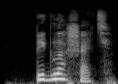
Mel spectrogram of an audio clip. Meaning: to invite
- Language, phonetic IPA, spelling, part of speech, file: Russian, [prʲɪɡɫɐˈʂatʲ], приглашать, verb, Ru-приглашать.ogg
